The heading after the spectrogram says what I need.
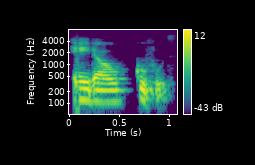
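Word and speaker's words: Edo Koevoet: for having me i really appreciate it you pronounce my name as ado and and the full name is edo kufud and what is the meaning of your last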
